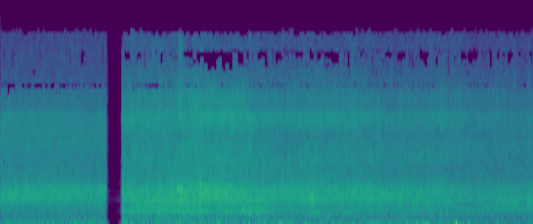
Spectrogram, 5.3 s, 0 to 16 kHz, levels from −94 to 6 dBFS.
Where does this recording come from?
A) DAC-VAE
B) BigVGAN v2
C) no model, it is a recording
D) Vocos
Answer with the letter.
D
